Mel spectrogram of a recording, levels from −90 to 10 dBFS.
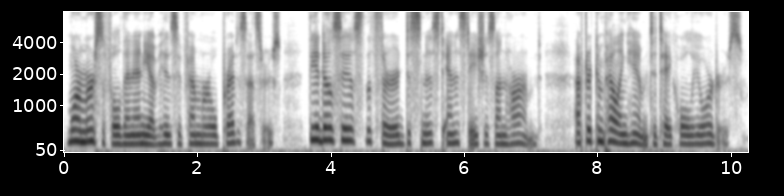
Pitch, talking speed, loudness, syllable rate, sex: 200 Hz, 125 wpm, -19 LUFS, 4.8 syllables/s, female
